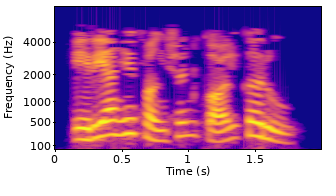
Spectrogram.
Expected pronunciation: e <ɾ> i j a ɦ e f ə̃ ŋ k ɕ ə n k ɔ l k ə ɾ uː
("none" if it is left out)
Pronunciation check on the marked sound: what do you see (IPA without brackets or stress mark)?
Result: ɾ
